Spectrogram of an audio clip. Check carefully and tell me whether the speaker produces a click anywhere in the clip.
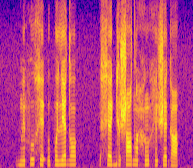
no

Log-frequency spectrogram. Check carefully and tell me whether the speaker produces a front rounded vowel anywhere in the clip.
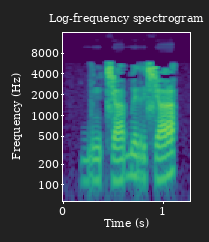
no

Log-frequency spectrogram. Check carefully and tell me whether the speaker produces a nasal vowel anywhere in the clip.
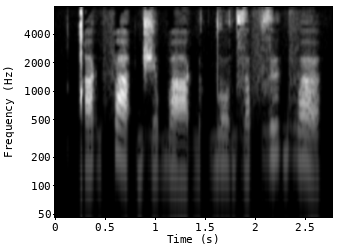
no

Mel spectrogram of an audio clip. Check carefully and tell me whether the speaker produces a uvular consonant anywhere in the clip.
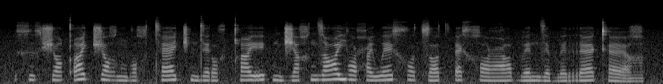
yes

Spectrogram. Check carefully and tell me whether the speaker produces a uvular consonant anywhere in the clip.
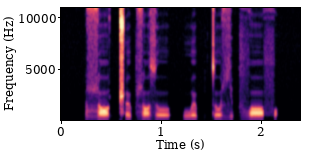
no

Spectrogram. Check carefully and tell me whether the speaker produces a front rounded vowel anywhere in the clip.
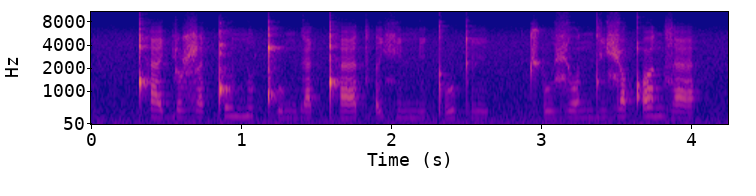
no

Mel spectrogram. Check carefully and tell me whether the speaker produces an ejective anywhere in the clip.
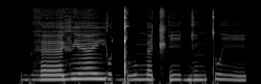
yes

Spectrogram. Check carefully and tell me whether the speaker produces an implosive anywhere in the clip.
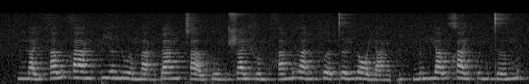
yes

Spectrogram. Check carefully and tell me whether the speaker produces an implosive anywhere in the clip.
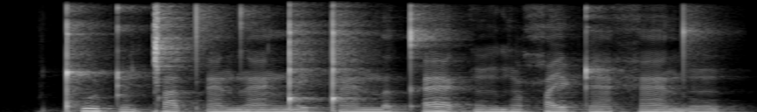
no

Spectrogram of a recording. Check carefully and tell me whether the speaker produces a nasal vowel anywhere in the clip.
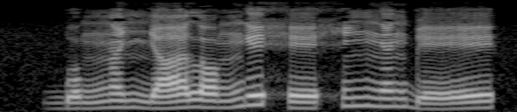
yes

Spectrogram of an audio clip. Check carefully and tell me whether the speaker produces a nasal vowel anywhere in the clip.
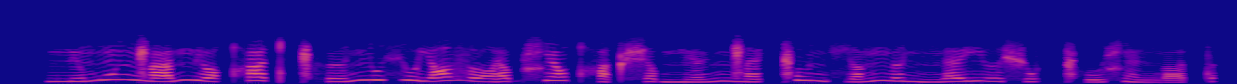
yes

